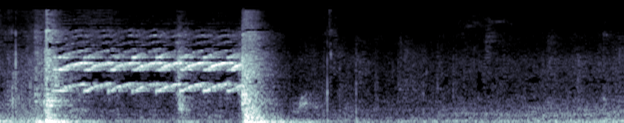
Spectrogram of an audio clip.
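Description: Exit-door alarm sounding for about two seconds, a warbling tone that rises over and over, about three times a second, framed by a thump as it starts and a sharp knock as it cuts off.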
